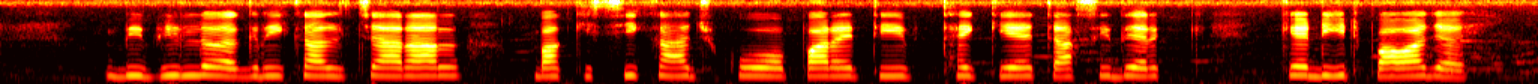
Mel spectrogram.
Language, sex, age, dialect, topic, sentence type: Bengali, female, 25-30, Jharkhandi, agriculture, statement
